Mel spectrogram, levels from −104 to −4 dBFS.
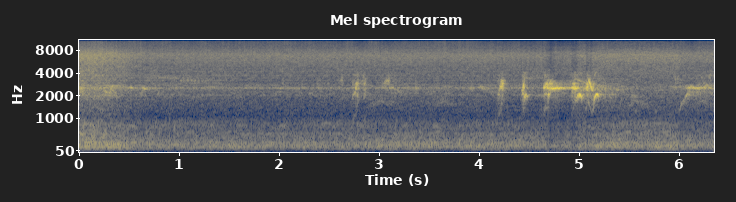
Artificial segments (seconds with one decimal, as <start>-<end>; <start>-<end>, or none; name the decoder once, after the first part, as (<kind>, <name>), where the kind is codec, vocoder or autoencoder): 0.0-5.0 (vocoder, WaveNeXt); 6.0-6.4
